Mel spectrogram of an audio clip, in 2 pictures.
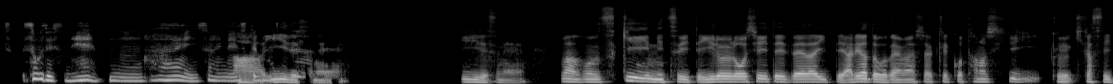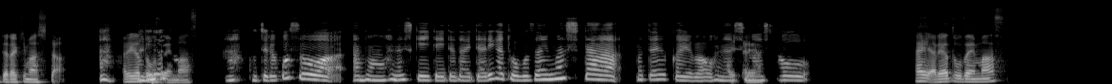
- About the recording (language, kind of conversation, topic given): Japanese, podcast, その趣味を始めたきっかけは何ですか？
- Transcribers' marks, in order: other background noise; "良ければ" said as "よかえば"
